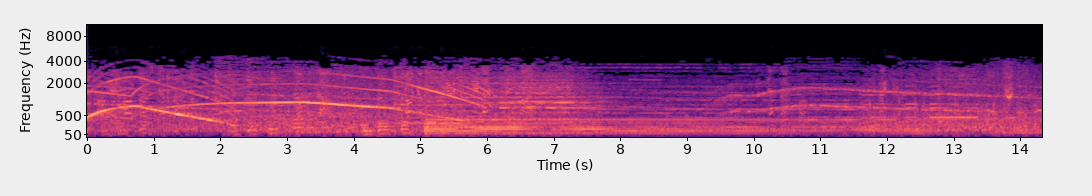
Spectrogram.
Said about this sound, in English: Hey, boss, we putting sirens on?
